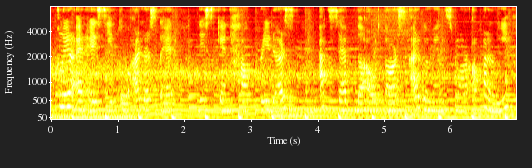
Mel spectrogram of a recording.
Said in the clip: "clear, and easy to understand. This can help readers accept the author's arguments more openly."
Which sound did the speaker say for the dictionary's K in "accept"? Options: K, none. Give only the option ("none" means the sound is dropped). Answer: K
